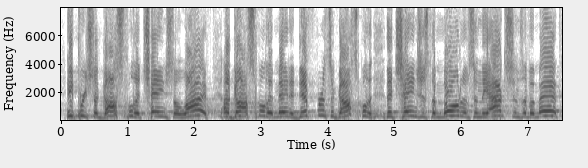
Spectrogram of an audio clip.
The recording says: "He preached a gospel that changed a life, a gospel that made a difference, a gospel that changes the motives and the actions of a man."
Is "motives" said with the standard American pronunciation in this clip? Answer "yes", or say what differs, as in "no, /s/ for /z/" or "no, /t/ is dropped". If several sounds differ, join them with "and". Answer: yes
